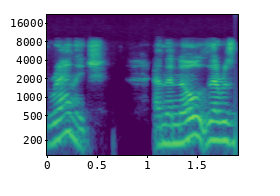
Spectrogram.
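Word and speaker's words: Greenwich: the word certificate and there nose Green in the word granich and the no there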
